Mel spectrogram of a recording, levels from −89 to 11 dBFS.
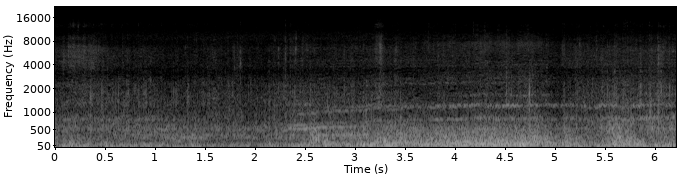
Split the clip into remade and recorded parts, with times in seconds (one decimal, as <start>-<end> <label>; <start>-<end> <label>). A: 0.0-1.6 recorded; 1.6-5.3 remade; 5.3-6.2 recorded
